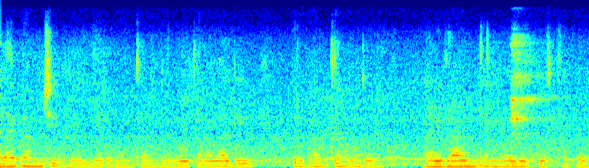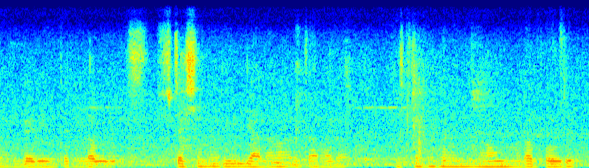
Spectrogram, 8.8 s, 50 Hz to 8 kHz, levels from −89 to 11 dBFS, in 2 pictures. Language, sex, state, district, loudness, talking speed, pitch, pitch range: Kannada, male, Karnataka, Belgaum, -18 LUFS, 70 wpm, 130 Hz, 130-135 Hz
